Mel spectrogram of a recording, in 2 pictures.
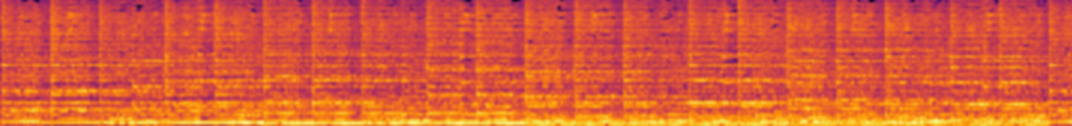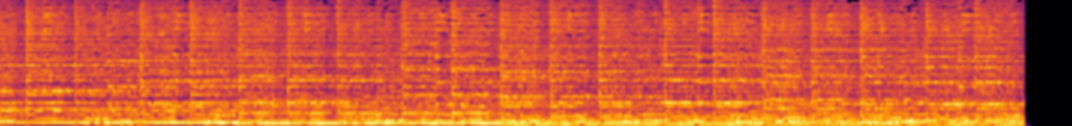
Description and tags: Fierce Loop. Has a very upbeat feel to it.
